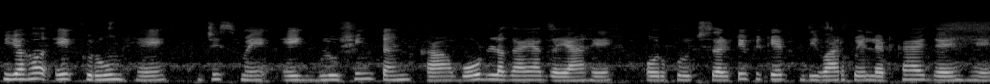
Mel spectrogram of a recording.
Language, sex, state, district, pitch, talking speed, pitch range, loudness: Hindi, female, Maharashtra, Nagpur, 205 Hz, 120 wpm, 195-225 Hz, -27 LUFS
